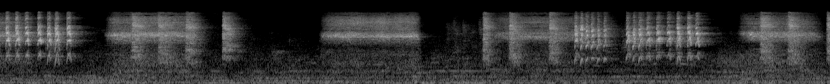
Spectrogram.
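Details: Greater green leafbird in full, active song, delivering dense high-pitched bursts: rapid machine-gun trills, harsh buzzy sweeps and chattering runs, repeated with brief pauses of under a second, no other clear sounds behind.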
